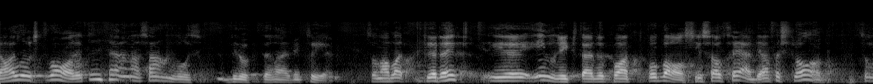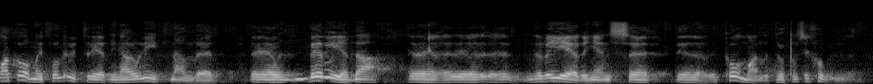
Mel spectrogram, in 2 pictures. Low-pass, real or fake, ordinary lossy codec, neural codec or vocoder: none; fake; none; codec, 16 kHz, 1 kbps, FreqCodec, larger model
